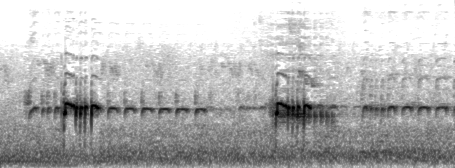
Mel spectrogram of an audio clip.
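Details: Loud-voiced local zebra dove singing to prompt other doves to answer; two bursts of rapid, bubbling, rising coos three seconds apart, each followed by a run of short, steady, repeated coos.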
